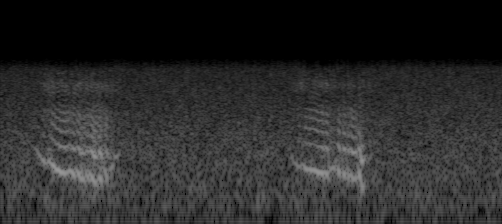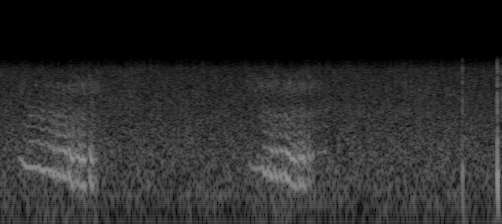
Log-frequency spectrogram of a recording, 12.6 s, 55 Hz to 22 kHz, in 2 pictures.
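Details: Heavy 25 lb house cat making its night-time waking sound: four rough, groaning, descending moans, each lasting about a second, repeated roughly every three seconds in a quiet room.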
